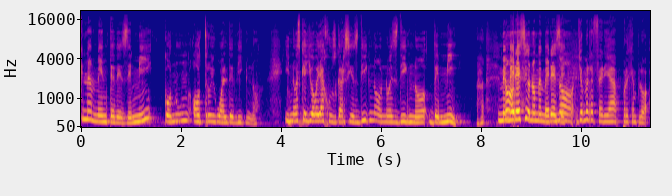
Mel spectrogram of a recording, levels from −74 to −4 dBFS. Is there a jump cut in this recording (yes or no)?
yes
